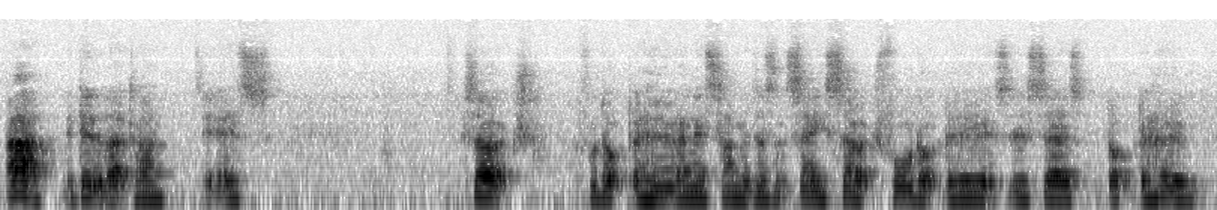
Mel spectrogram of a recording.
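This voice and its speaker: Young British man, slightly high, flat delivery, halting with lots of fillers; casual gadget walkthrough recorded indoors on a camera mic. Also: low-quality recording. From Britain. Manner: hesitant, many fillers and restarts. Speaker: tech reviewer. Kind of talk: casual hands-on product walkthrough. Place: indoors, bedroom.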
